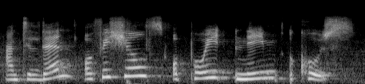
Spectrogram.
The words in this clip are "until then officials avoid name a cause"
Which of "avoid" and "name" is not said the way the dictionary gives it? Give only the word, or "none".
avoid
